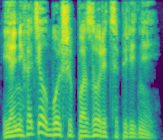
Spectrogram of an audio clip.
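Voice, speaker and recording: A man reading an audiobook in a low, hushed, subdued voice. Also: very animated, quick pace, no room sound, clean studio sound. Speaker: audiobook reader. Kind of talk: scripted narration.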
